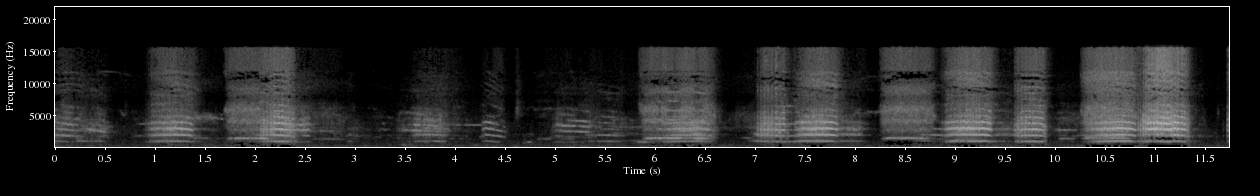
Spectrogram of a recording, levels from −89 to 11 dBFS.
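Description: A noise suppressor applied to these sounds, tuned for speech, pumps the level throughout, swinging around 10 dB as steady parts and tails are treated as noise. Sound is cut by the noise suppressor at 0.52–0.94, 2.57–3.51, 3.93–5.01, 5.64–5.83, 6.63–6.98, 8.08–8.25, 9.93–10.27 and 11.37–11.72 s, sinking by about 7 to 11 dB and clipping decays short.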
